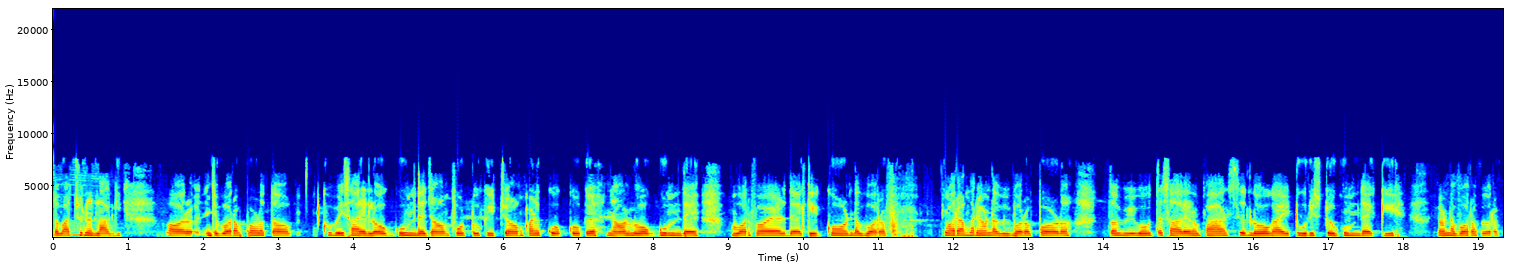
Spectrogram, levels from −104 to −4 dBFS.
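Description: No technical faults are audible anywhere in the recording.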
